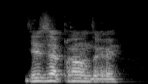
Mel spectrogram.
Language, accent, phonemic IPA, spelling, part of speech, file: French, Canada, /de.za.pʁɑ̃.dʁɛ/, désapprendrais, verb, LL-Q150 (fra)-désapprendrais.wav
- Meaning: first/second-person singular conditional of désapprendre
